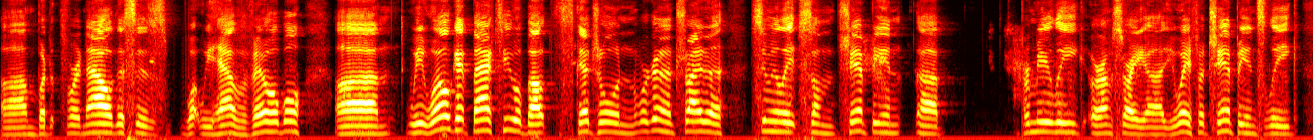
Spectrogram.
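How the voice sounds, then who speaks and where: With an American accent, a man speaks at a moderate pace in a raised, projected voice that is high for a man, bright and sharp in tone, with ordinary pitch variation, on a very clean recording with a silent background. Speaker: sports commentator. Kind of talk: live commentary.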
